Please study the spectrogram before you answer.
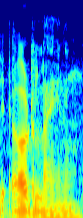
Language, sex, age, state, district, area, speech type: Punjabi, male, 30-45, Punjab, Muktsar, urban, spontaneous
